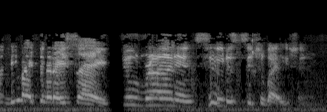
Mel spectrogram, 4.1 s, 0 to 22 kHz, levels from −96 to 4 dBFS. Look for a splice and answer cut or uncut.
cut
